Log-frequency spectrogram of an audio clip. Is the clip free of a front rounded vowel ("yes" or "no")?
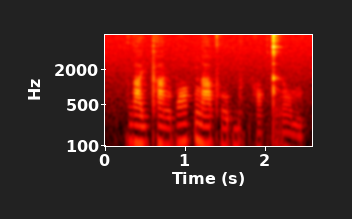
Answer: yes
